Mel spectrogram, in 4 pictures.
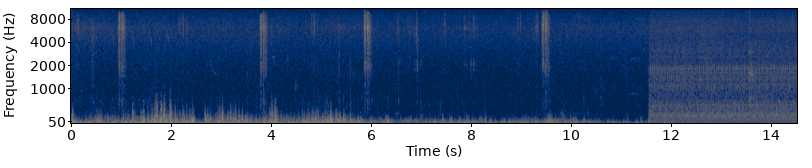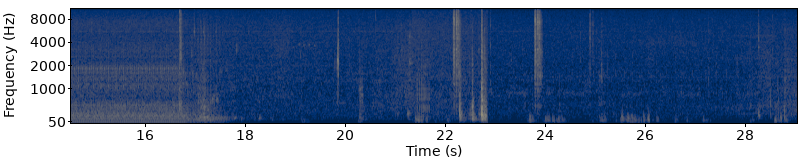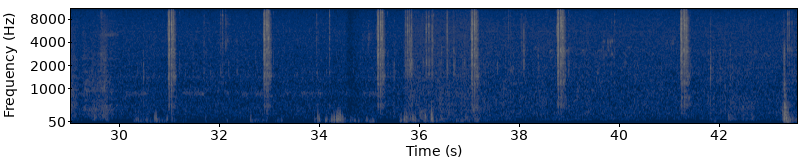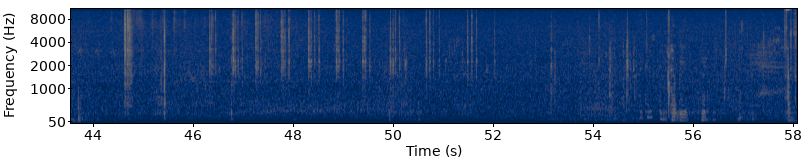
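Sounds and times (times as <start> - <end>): sharp clicks: 3.8 - 4.1, 5.8 - 6.1, 23.8 - 24.0, 31.0 - 31.2, 32.9 - 33.1, 35.2 - 37.2, 38.8 - 39.0, 41.2 - 41.5, 44.6 - 44.8, 46.3 - 52.1
vehicle engine idling: 11.6 - 17.5
low uneven rumbling: 11.6 - 18.0.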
